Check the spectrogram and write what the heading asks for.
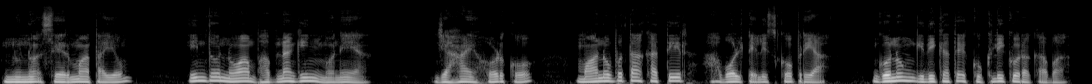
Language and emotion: Santali, sad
